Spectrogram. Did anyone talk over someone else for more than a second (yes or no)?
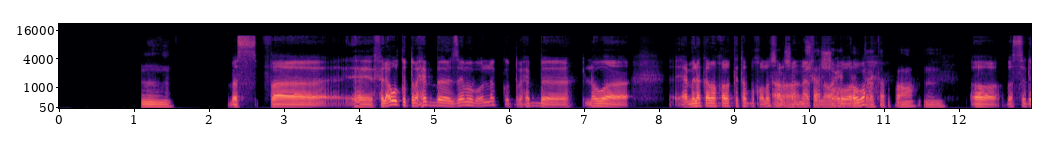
yes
